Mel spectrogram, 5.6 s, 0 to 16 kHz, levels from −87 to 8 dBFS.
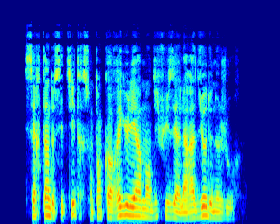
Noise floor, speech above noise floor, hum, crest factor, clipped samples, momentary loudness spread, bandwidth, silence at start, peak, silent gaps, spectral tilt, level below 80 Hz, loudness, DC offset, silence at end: under -90 dBFS; over 71 dB; none; 18 dB; under 0.1%; 11 LU; 9.8 kHz; 0.5 s; -2 dBFS; none; -5 dB/octave; -62 dBFS; -19 LUFS; under 0.1%; 0.95 s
